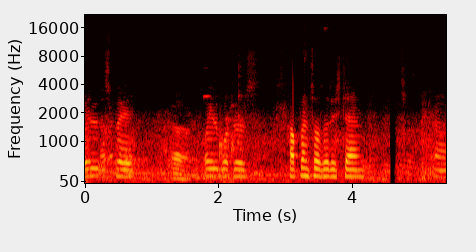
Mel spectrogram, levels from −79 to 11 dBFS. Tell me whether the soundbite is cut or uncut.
uncut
